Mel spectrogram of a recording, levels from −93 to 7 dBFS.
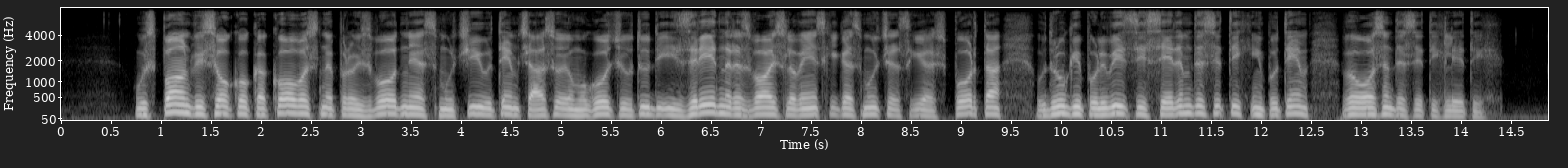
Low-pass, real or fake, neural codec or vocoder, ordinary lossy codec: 7.2 kHz; fake; vocoder, 44.1 kHz, 128 mel bands every 512 samples, BigVGAN v2; none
